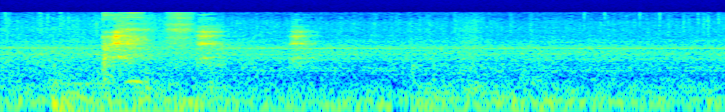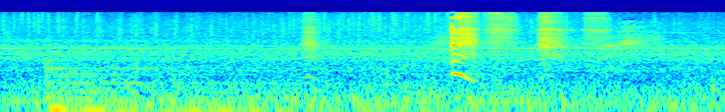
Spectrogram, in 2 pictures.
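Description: A young woman talks quietly into a close microphone.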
